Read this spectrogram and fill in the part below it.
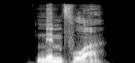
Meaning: singular imperative of vornehmen
- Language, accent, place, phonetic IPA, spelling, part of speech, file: German, Germany, Berlin, [ˌnɪm ˈfoːɐ̯], nimm vor, verb, De-nimm vor.ogg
